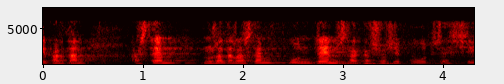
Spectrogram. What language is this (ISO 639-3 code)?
cat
